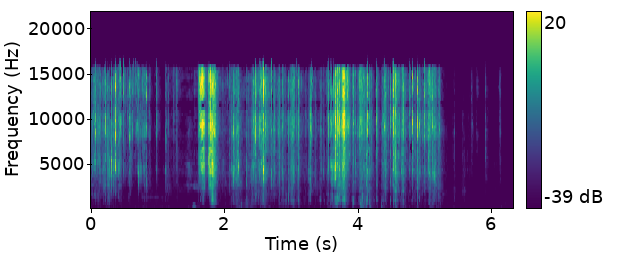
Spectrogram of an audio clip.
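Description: Foil booster-pack wrapper being torn open and crinkled by hand, a dense crackling that peaks about two seconds in and again near four seconds, then stops about five seconds in.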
